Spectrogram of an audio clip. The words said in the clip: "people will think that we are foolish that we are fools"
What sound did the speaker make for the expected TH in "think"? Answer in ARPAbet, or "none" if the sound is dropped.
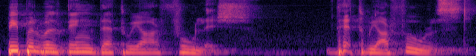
T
